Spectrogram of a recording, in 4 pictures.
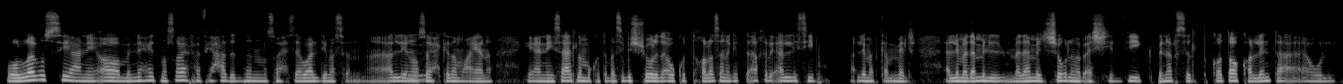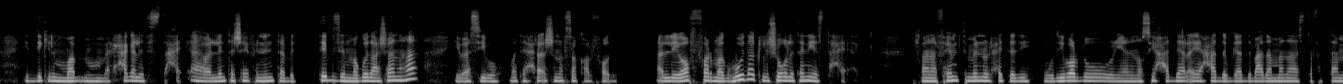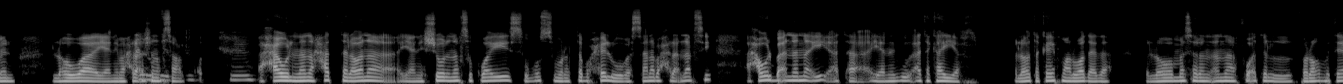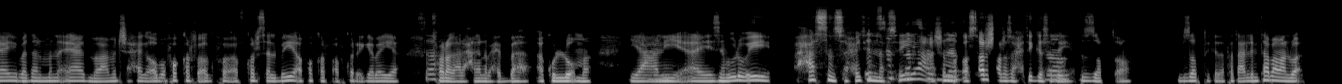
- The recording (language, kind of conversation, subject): Arabic, podcast, إزاي بتتعامل مع الملل أو الاحتراق الوظيفي؟
- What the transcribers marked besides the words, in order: none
